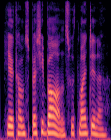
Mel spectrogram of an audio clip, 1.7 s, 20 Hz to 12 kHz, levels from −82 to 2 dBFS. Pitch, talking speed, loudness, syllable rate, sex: 180 Hz, 250 wpm, -18 LUFS, 7.6 syllables/s, female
